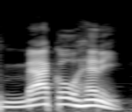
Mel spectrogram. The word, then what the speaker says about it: McElhenney: McElhenney, what ways to massacre and mispronounce it, there are many. McElhenney. McElhenney. McElhenney. If there was doubt, now there won't be any. It's McElhenney.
